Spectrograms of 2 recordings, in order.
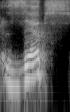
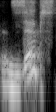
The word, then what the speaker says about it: Szeps: do so at Josh zeps that's z-e-p-p-s like Led Zeppelin although his surname is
